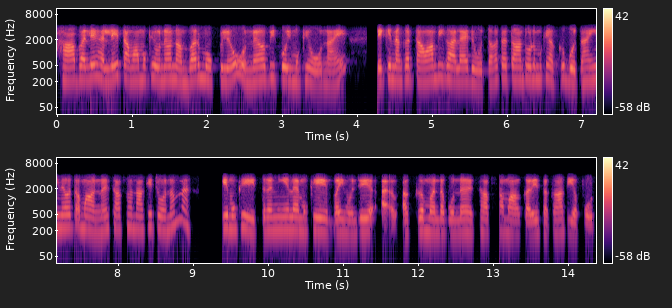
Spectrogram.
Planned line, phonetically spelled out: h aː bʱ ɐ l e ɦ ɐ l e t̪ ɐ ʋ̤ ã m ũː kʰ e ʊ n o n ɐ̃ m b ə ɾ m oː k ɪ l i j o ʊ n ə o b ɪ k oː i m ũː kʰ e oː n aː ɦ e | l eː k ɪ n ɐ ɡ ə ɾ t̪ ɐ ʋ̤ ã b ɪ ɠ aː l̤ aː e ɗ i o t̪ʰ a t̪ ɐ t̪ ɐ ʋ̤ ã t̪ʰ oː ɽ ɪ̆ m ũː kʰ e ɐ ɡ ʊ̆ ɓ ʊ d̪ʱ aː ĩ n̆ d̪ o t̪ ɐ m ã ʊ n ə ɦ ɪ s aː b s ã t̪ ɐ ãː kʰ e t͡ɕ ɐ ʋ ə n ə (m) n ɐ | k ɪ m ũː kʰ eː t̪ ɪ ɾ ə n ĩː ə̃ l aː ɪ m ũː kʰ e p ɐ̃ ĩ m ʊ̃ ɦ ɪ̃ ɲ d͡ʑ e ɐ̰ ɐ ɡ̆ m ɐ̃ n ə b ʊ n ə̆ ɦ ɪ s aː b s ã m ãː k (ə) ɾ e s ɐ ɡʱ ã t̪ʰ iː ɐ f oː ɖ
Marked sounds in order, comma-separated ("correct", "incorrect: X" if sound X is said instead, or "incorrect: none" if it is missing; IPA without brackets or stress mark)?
correct, incorrect: ɐ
